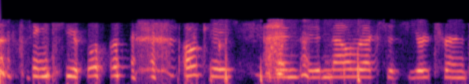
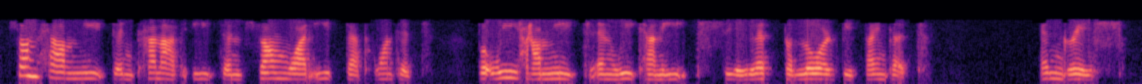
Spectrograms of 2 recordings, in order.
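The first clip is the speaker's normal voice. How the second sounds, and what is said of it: Put-on Scottish accent, rolled R's. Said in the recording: “I don't want to offend any non-Scottish people, but I'll try. I'll try rolling my R's ... great accent”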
